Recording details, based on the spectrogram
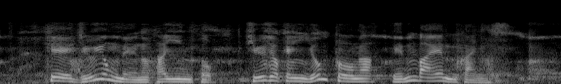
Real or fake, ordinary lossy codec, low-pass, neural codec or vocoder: fake; Opus, 24 kbps; 7.2 kHz; codec, 24 kHz, 1.2 kbps, DualCodec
